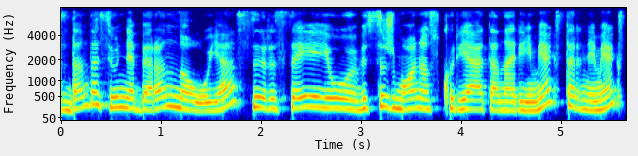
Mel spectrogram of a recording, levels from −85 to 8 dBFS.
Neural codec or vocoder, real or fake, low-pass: none; real; 7.2 kHz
